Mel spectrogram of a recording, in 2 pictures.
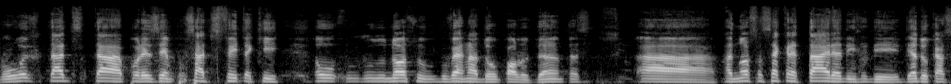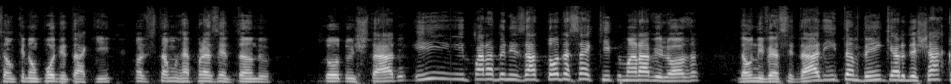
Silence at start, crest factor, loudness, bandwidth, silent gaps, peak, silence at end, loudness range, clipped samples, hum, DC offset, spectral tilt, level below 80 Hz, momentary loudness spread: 0 s; 16 dB; -18 LUFS; 16.5 kHz; none; -2 dBFS; 0.1 s; 3 LU; under 0.1%; none; under 0.1%; -5 dB/octave; -50 dBFS; 10 LU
